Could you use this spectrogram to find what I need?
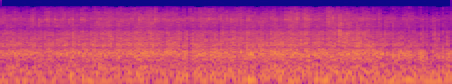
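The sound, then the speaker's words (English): A roller coaster drop on the Fujiyama coaster at an amusement park in Japan: a loud, steady, rushing roar and rumble that runs unbroken throughout, with no voices or screams. “It shows two executives riding the Fujiyama roller coaster. It's the park's number one draw, and here comes the drop.”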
